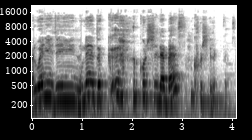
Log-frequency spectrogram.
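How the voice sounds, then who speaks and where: In a Moroccan accent, the speaker talks at a fairly slow pace with an animated tone, and room echo is audible. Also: woman. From northern Morocco, Tetouan. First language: Moroccan Darija (speaking Arabic). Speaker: makeup artist and lifestyle vlogger. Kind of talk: casual vlog tutorial.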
